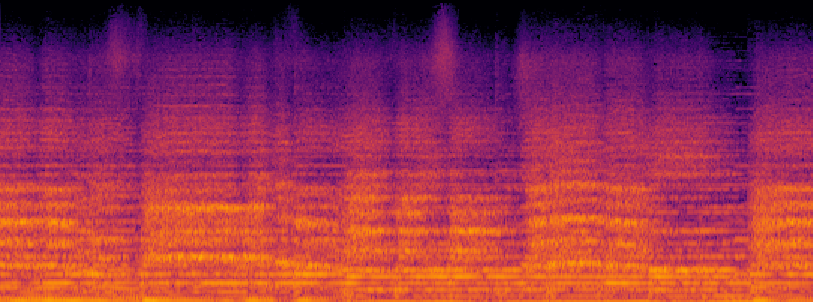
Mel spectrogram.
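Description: Many voices singing a hymn together, held notes moving from line to line every two to three seconds, over long held low notes.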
